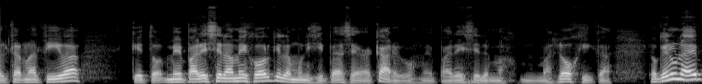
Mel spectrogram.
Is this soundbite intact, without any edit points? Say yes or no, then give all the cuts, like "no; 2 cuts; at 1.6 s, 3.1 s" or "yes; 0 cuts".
yes; 0 cuts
